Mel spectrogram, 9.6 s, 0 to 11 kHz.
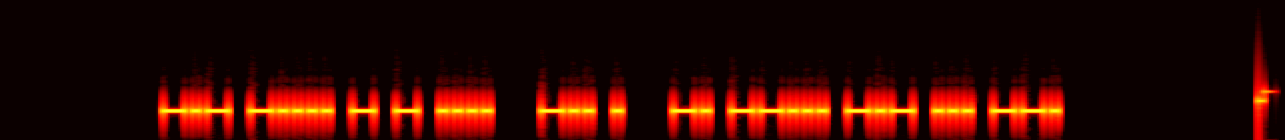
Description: Morse code, heard as a keyed tone, about 21 wpm, 700 Hz. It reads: K6TTH DE N7KSG
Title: USA Callsign DE Callsign - 5 Characters - 22wpm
